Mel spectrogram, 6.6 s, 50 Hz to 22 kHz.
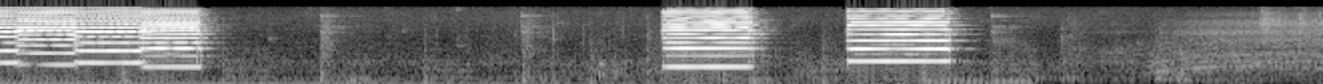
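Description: Hubsan Zino 2 drone powering up: a quick jingle of electronic beeps stepping between pitches ends about a second in, followed by two single beeps about a second apart. Near the end a faint whirring sets in and rises in pitch.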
